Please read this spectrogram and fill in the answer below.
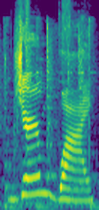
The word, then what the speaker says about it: Germy: It's spelled Germ Y, like other popular brands, but we prefer to say Germy.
